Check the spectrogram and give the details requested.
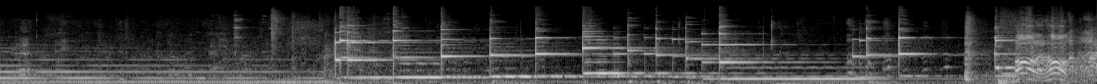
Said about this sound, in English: I'll take a bell note, yes.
